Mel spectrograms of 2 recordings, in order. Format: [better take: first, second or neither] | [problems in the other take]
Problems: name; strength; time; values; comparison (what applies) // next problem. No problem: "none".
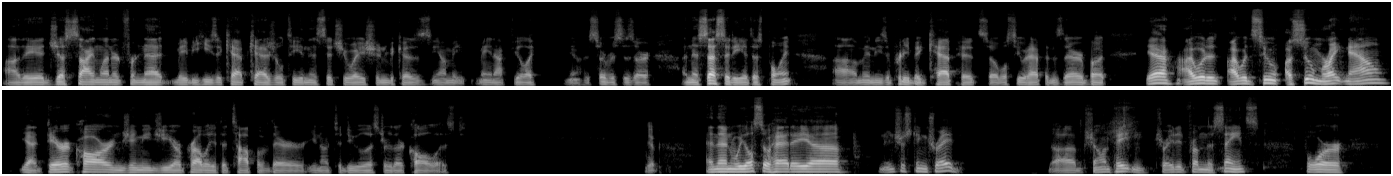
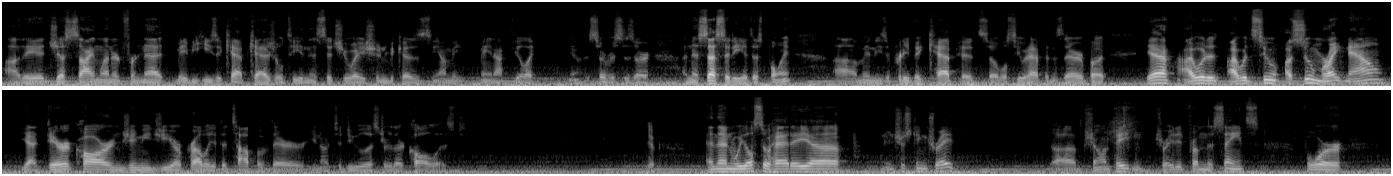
first | low rumble; faint; throughout; 20 dB below the speech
